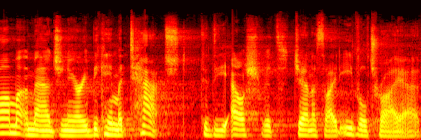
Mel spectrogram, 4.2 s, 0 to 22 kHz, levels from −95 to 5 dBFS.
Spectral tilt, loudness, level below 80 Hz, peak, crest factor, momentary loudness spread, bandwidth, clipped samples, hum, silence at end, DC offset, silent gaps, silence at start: -5.5 dB/octave; -16 LUFS; -58 dBFS; -2 dBFS; 14 dB; 9 LU; 13 kHz; under 0.1%; none; 0 s; under 0.1%; none; 0 s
